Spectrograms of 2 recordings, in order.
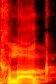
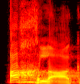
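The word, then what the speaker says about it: اخلاق: साथ होते हैं मसलन यह लोग बोल देते हैं खलाक खलाक लफ्ज नहीं है अखलाक लफ्ज है तो अगर हम यह लफ्ज यूज करेंगे तो अलिफ के ऊपर जबर डालेंगे इस तरह इंग्लिश के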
